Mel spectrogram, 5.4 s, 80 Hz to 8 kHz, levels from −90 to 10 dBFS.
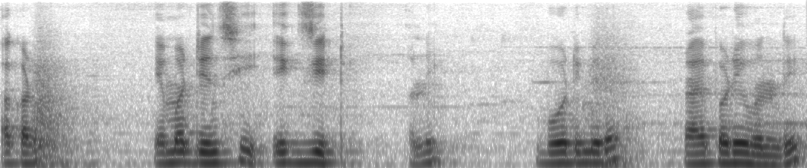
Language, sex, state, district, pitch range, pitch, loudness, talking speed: Telugu, male, Andhra Pradesh, Visakhapatnam, 135-145 Hz, 140 Hz, -15 LUFS, 90 wpm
